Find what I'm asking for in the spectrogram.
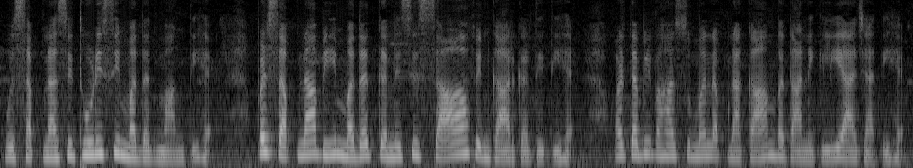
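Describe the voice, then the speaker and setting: A woman's voice: on the low side, expressive, a little slow. A woman reading scripted story narration as a storyteller.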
